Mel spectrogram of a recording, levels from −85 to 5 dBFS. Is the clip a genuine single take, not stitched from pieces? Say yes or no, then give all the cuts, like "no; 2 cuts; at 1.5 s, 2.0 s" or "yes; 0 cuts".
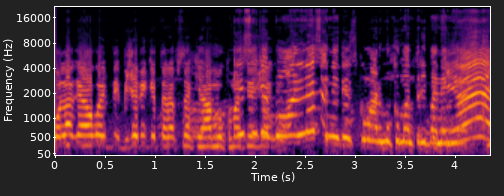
yes; 0 cuts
